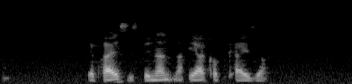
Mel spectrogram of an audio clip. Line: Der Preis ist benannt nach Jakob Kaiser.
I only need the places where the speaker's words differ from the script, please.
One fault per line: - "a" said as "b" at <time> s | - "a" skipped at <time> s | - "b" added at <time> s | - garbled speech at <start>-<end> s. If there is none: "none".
none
